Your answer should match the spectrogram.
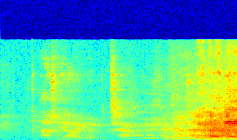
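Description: A man speaking and chuckling, fairly faint. Near the end a much louder wash of crowd noise swells up.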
